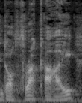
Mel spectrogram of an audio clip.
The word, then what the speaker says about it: Dothraki: well no unfortunately Zolo the Dothraki or suppose I should say doth rakai following George R Martin's you know pronunciation guide H Zolo the fat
